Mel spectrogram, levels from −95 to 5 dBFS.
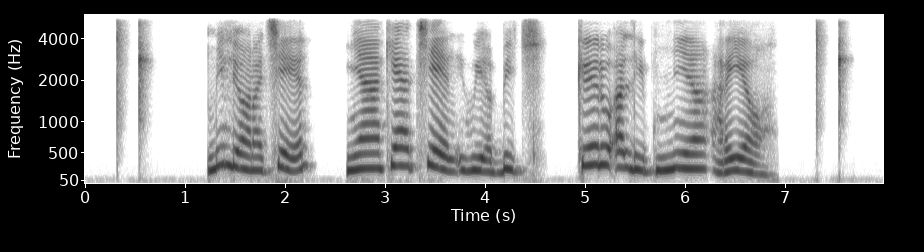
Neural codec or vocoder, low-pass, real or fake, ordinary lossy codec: autoencoder, 48 kHz, 32 numbers a frame, DAC-VAE, trained on Japanese speech; 5.4 kHz; fake; none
